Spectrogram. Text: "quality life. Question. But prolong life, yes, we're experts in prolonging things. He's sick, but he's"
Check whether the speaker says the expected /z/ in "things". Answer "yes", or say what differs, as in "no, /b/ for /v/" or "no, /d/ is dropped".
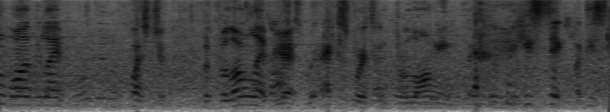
no, /z/ is dropped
